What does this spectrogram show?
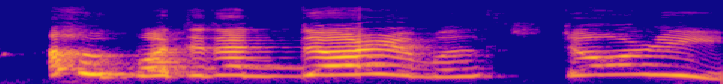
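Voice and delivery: high, drawn-out, delighted joyful squeal. The queen, having just heard the story, squealing with joy. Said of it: "squealed with joy / she cried".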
